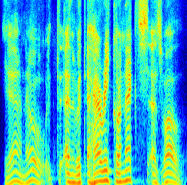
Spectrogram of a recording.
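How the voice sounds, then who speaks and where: A man's voice: mid-range voice, unhurried, no room sound, studio quality. A man on a casual group video call, friendly and encouraging, with broken phrasing. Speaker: community member.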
